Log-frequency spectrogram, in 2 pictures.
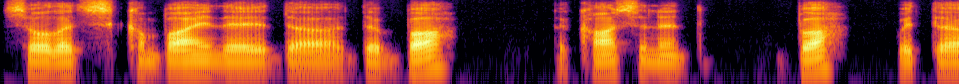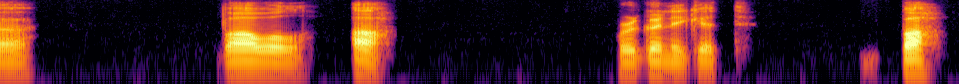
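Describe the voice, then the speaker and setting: A man teaching an online language lesson over a video call, sounding out syllables slowly with many halting restarts. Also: lowish voice, little pitch movement, creaky, fairly bright tone, no echo.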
